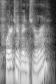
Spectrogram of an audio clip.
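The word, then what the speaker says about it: Fuerteventura: Fuerto Ventura.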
